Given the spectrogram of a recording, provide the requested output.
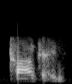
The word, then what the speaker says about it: Concord: Concord California or Concord California how do you pronounce it Ryan conquered conquered yeah nice all right what's up hey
